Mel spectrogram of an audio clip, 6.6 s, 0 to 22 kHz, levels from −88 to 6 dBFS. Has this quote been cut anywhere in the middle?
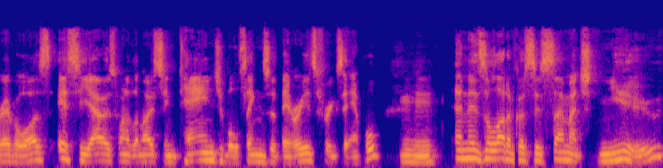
yes; 2 cuts; at 4.4 s, 5.1 s

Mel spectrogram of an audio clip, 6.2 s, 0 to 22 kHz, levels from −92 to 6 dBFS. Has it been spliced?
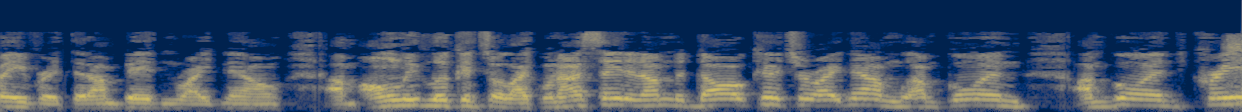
no; 0 cuts

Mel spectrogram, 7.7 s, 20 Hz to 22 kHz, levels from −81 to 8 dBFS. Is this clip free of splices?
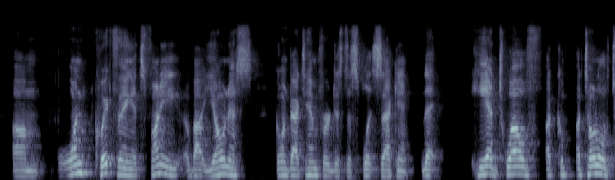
no; 1 cut; at 5.2 s

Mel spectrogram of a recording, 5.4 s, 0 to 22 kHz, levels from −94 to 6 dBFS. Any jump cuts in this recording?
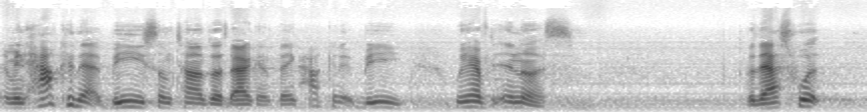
yes; 3 cuts; at 1.4 s, 1.9 s, 3.1 s

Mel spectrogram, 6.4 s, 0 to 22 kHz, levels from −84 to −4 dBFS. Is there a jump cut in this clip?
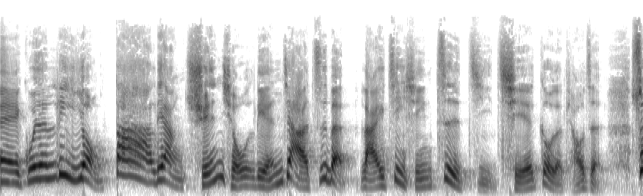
yes; 1 cut; at 3.5 s

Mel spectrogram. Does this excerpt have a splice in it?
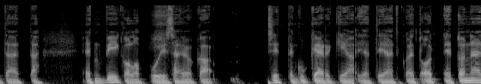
yes; 3 cuts; at 0.9 s, 2.7 s, 3.5 s

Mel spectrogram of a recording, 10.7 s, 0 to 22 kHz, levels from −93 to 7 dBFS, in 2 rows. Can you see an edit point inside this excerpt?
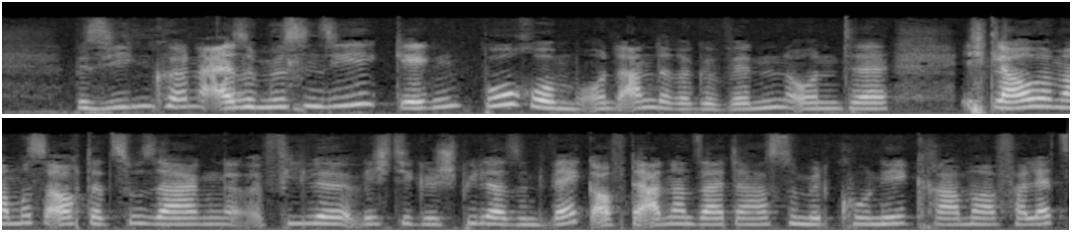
no; 0 cuts

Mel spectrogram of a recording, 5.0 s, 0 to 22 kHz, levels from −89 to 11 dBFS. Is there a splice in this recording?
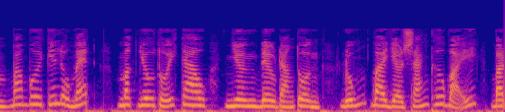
yes; 1 cut; at 2.9 s

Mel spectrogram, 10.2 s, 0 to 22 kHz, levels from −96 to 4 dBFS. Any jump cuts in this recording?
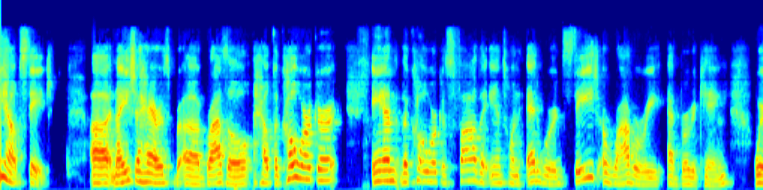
no; 0 cuts

